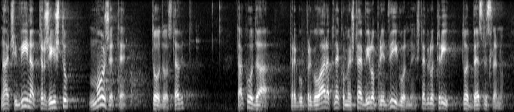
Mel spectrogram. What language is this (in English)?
Croatian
